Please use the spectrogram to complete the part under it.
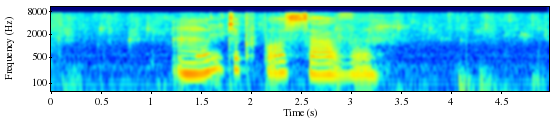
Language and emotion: Russian, neutral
